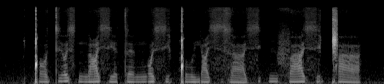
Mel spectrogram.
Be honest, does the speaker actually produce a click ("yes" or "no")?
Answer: yes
